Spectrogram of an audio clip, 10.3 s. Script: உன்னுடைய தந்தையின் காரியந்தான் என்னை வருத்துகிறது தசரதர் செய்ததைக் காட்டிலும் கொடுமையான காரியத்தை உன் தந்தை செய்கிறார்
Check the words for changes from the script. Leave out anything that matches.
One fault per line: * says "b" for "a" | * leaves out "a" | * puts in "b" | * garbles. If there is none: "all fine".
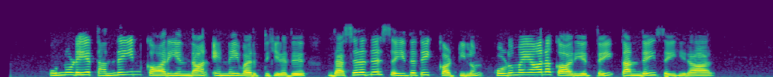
* leaves out "உன்"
